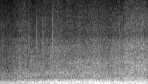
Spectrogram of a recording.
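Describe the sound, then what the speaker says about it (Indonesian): Motorcycles parade past on Christmas Eve at Lapangan Samrat in Tondano, producing a loud, continuous, close engine roar that builds slightly and then holds steady. "Ada pawai motor gitu."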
